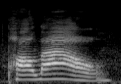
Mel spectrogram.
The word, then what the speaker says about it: Palau: kakistan is iraqi iranian israeli syrian territory it's pronounced palau kosovo is a kosovo is a is a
